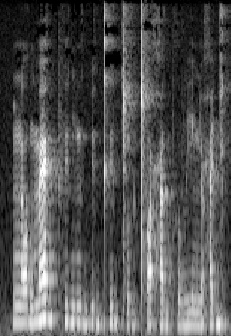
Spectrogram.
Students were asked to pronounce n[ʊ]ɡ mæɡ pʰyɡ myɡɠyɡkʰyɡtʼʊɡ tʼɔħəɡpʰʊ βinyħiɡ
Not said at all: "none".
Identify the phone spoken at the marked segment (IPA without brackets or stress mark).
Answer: ɔ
